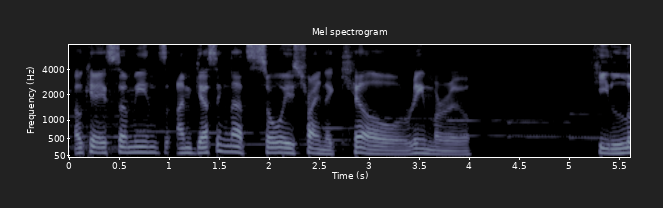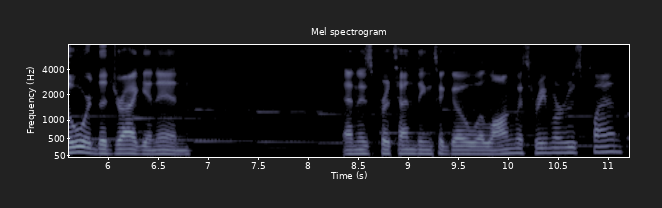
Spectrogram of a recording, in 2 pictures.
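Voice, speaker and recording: A man's voice: medium pitch, measured pace. A man streaming a video game, reading story text aloud and musing casually over it in commentary. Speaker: gaming streamer. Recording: game music behind the voice. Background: video game music.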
